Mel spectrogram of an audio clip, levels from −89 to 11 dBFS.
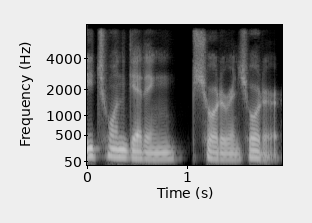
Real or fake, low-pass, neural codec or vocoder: fake; 7.2 kHz; codec, 24 kHz, 0.9 kbps, WavTokenizer, large speech release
